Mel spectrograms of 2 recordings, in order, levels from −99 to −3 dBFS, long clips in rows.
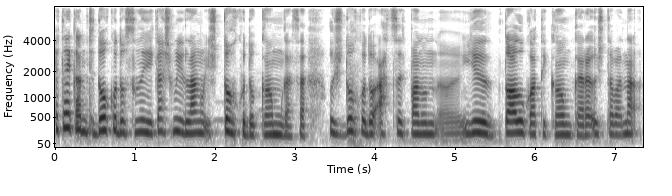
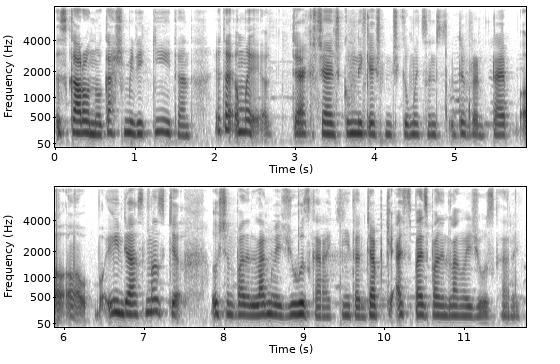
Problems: background conversations at intervals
